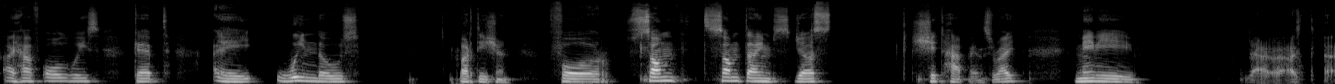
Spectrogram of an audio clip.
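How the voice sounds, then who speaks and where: A tech YouTuber from Mexico, a native Spanish speaker with a Mexican accent, delivers a casual solo rant to camera. He sounds hesitant, with lots of fillers and restarts. His voice sits on the high side and is a little mellow.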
